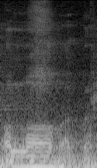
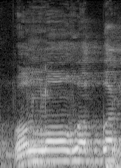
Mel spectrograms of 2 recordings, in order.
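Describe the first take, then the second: First: It is said softly, not loud at all. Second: It is said loudly, like a leader's call. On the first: The latecomer stays quieter than the leader. The speaker calls it right. "kita lirik-lirik aja lah" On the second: The latecomer sounds as if he were leading the prayer. The speaker calls it wrong. "suaranya persis kayak imam"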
